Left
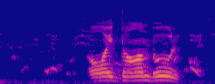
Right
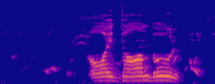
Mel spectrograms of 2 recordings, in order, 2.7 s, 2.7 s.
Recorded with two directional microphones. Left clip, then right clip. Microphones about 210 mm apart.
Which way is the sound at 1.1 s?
40° right (ahead or behind).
